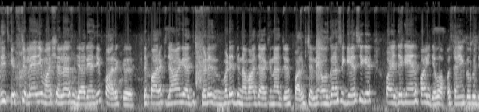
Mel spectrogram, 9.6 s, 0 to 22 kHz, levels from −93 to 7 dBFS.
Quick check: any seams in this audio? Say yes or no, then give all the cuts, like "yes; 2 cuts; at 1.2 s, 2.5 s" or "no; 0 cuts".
no; 0 cuts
